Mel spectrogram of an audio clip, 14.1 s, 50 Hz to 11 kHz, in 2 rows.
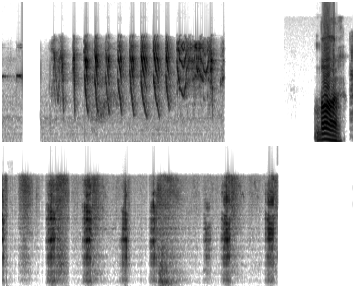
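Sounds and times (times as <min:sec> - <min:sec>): wild boar calling: 0:07.9 - 0:10.3, 0:11.1 - 0:12.6.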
